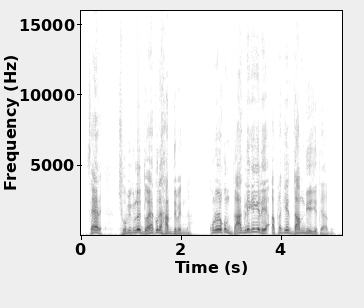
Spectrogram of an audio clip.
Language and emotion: Bengali, angry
